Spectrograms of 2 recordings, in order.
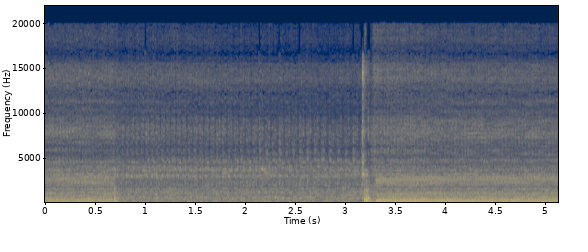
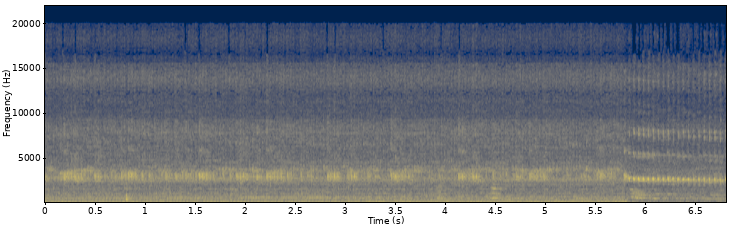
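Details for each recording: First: Washing machine wash motor bench-wired through a timer switch and capacitor: quiet, then a clean start into a steady low hum that holds evenly as it reverses; normal forward-reverse cycling. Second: Washing machine wash motor bench-wired through timer switch and capacitor: steady hum with a light repeating scratchy rub, caused by the two pieces of masking tape attached to it brushing the spinning motor.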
